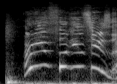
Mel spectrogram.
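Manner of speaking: disbelieving high-pitched outburst; outraged squeak. Retold or imitated. Outraged at guy, retold.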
